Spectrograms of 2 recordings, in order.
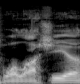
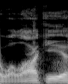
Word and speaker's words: Wallachia: I've heard it pronounced a couple of ways. – Well, I've never heard of it. – It's Wallachia or Wallachia.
